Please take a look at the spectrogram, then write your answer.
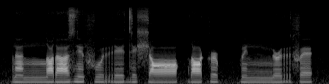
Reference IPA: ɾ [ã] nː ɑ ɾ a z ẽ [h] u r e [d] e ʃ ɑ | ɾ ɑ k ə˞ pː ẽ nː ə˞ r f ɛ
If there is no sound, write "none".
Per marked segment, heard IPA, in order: ã, f, d

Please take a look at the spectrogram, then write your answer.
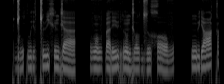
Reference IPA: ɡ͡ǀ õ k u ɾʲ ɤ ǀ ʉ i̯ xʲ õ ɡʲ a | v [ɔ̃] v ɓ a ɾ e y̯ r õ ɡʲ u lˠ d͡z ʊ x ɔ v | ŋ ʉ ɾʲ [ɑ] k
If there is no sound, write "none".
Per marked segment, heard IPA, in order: ɔ̃, ɑ

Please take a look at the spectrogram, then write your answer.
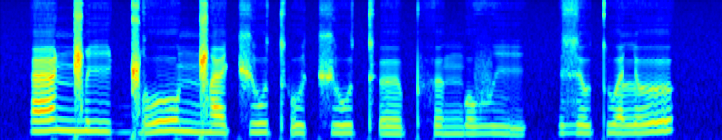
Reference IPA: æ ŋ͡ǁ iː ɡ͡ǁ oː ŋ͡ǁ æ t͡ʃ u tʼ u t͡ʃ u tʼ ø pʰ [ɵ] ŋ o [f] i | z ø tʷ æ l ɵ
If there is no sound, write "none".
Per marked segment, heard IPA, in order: ø, v

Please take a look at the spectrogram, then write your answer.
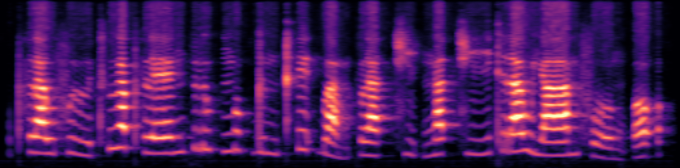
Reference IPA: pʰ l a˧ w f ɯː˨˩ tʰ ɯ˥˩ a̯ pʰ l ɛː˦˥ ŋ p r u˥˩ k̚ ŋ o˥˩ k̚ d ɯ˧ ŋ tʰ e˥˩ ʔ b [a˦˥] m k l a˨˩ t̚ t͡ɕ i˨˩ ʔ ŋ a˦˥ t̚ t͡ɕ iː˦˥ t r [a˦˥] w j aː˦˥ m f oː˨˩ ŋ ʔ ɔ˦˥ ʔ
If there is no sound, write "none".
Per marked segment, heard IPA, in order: a˩˦, a˥˩

